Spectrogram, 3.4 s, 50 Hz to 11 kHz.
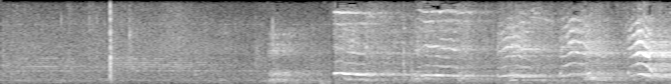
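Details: Four-week-old puppies of a litter born in March 2010 give thin whining whimpers that start partway through, sliding downward and repeating in quick, uneven bursts over a faint noisy background.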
